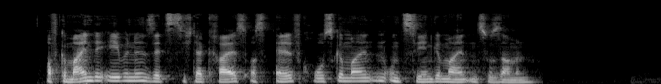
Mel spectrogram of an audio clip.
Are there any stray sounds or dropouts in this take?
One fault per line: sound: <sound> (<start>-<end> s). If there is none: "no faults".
no faults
